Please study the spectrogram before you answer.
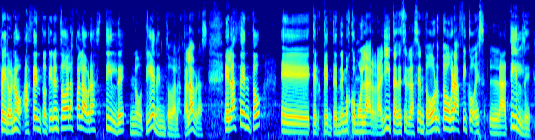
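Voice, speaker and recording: Mujer explicando palabras con paciencia. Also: female voice, medium pitch, expressive, moderate pace, a bit bright. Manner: didactic, explains with examples. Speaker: guest language expert. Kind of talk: explaining word meanings on a TV talk show.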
